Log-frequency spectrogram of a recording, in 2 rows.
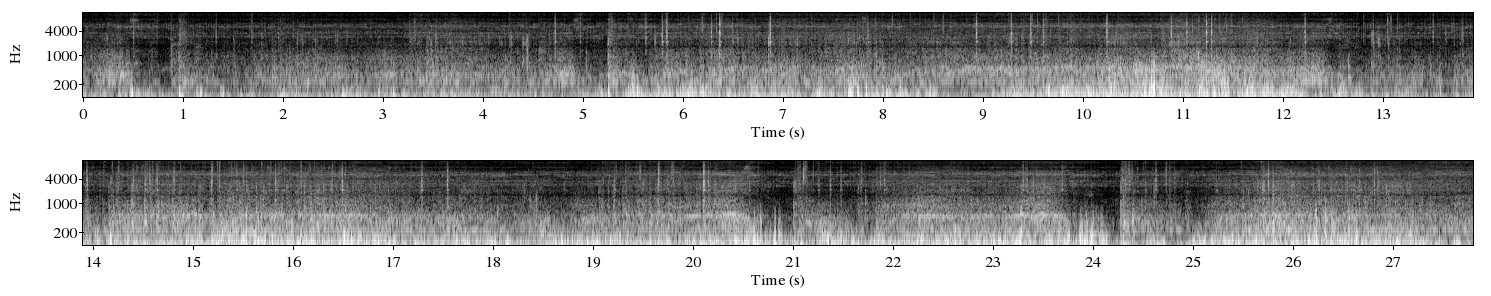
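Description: Yeti SB6 mountain bike descending a dirt jump trail at speed: heavy wind rumble on the camera microphone over the noise of tyres on hardpacked dirt. The noise briefly drops out several times.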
